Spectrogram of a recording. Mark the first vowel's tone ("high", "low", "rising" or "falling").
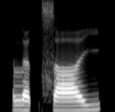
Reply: low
